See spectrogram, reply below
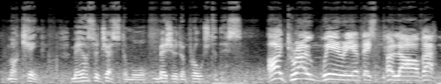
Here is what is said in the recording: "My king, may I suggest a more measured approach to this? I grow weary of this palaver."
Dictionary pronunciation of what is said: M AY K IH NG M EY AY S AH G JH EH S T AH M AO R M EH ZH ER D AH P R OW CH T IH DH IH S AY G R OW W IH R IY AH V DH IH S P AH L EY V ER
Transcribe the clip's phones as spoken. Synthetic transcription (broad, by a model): M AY K IH NG M EY AY S AH G JH EH S T AH M AO R M EH ZH ER D AH P R OW CH T IH DH IH S AY G R OW W IH R IY AH V DH IH S P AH L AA V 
